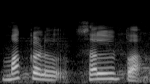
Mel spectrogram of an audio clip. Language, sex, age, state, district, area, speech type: Kannada, female, 60+, Karnataka, Gadag, rural, spontaneous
